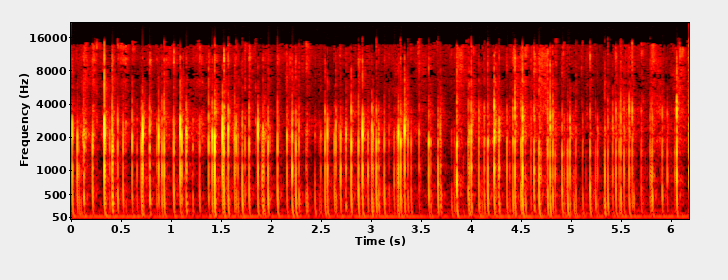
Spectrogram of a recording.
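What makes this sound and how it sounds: A cork coaster is tapped and scratched for ASMR, giving a rapid, uneven stream of soft, dry taps mixed with scratchy rustling. Each tap dies away almost instantly, with no ring, over a faint, steady low hum.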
